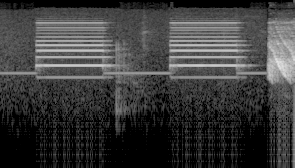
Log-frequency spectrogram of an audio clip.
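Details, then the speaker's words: Texecom Premier Elite panel in full alarm after the entry time ran out, the same state as an intruder activation: loud high-pitched keypad beeps about half a second long with short gaps, then harsher warbling. "In the event that your entry time runs out, the alarm system will go into alarm."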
